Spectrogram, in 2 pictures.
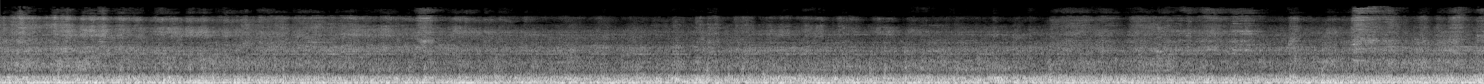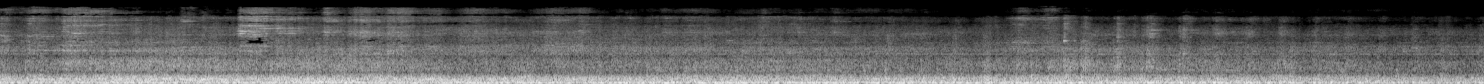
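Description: Freight train of tank cars, covered hoppers and boxcars rolling past a grade crossing: a steady, loud rumble of steel wheels on rail, with brief high wheel squeals midway through.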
